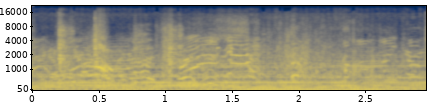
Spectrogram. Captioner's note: laughs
